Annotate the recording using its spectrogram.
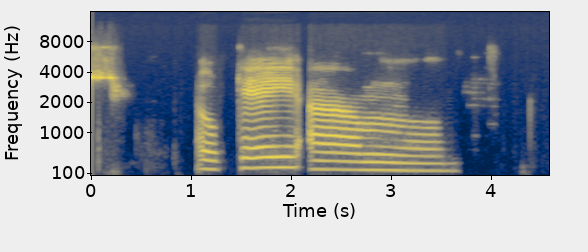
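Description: A woman speaks slowly and clearly over an online call, drawing out her words.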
